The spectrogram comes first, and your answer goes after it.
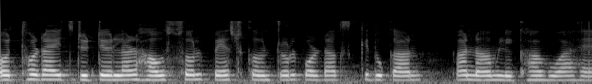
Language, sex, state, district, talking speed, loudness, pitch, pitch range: Hindi, female, Punjab, Kapurthala, 140 wpm, -15 LUFS, 210 Hz, 205-215 Hz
